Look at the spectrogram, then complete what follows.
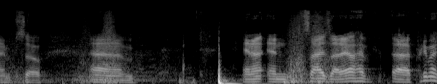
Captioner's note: laughing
